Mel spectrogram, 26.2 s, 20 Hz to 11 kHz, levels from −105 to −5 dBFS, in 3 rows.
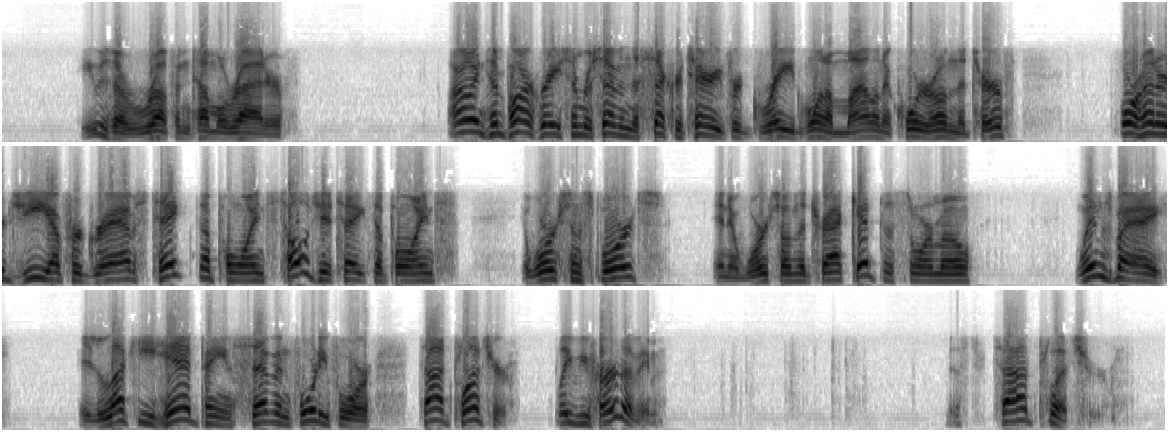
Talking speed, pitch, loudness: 160 wpm, 175 Hz, -16 LUFS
